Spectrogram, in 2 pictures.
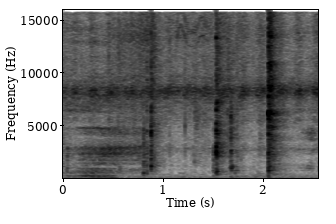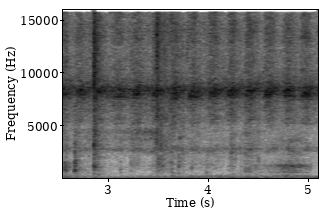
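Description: Footsteps over dry leaf litter and debris, with a rustle just after the start and several sharp cracks, like dry wood or twigs snapping underfoot, spaced about half a second to a second apart. A thin, steady high tone sits faintly underneath.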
